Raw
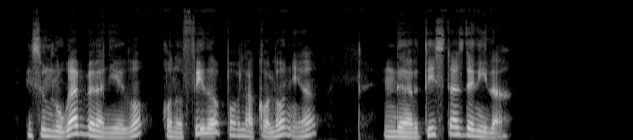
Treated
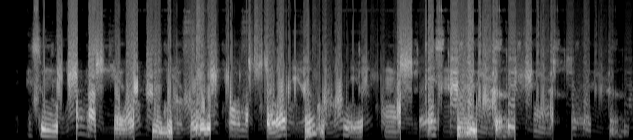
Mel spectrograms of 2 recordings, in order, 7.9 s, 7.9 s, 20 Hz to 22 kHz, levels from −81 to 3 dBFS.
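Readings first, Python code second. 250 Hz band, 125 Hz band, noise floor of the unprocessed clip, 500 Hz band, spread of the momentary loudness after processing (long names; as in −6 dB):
−3.0 dB, −17.5 dB, −82 dBFS, −3.0 dB, 12 LU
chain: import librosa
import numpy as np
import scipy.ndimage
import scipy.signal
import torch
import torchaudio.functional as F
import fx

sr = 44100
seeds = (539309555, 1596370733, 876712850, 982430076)

y = fx.high_shelf(x, sr, hz=3400.0, db=11.0)
y = (np.mod(10.0 ** (13.0 / 20.0) * y + 1.0, 2.0) - 1.0) / 10.0 ** (13.0 / 20.0)
y = fx.echo_feedback(y, sr, ms=725, feedback_pct=28, wet_db=-5.5)
y = fx.filter_held_highpass(y, sr, hz=4.2, low_hz=280.0, high_hz=3300.0)
y = y * 10.0 ** (-2.5 / 20.0)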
